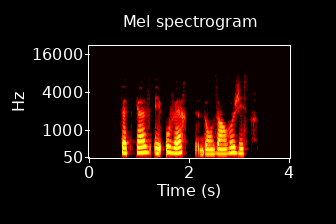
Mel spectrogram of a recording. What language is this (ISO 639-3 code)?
fra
